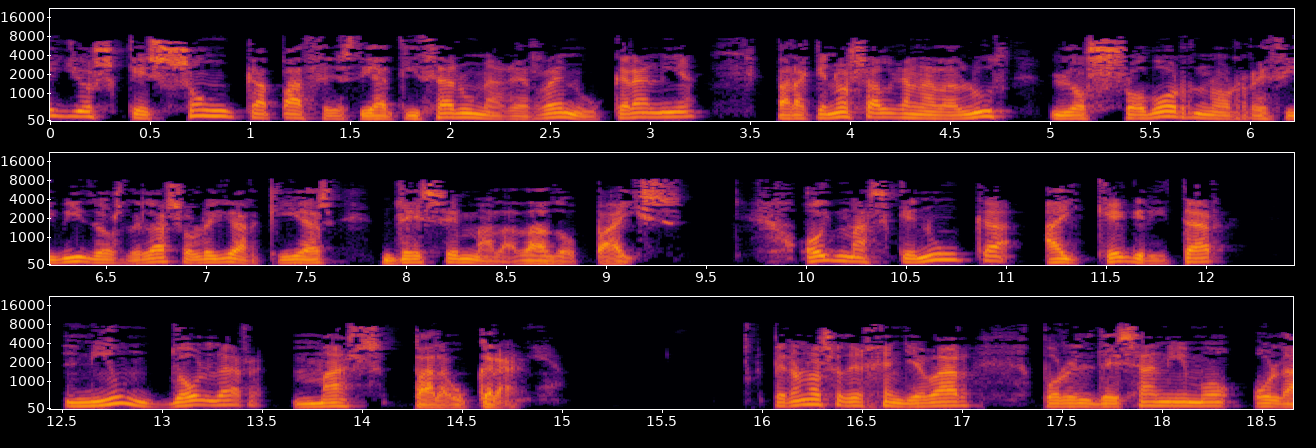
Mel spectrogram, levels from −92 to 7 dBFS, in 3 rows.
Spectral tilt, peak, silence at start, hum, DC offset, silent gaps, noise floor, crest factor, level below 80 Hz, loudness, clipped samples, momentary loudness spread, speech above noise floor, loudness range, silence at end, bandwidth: -5 dB/octave; -2 dBFS; 0 s; none; under 0.1%; none; -89 dBFS; 18 dB; -50 dBFS; -20 LUFS; under 0.1%; 6 LU; 69 dB; 3 LU; 0 s; 8.4 kHz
